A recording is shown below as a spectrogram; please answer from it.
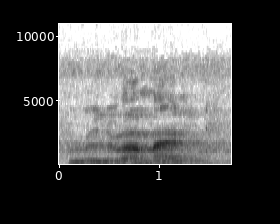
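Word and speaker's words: Mileva Marić: He also felt a special interest, felt me took He also took a special interest in a fellow student, Miliva, pronunciation Miliva Merrick, whom he found to be a clever creature, चतुर प्राणी, clever creature, चतुर प्राणी, और Serbian था.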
